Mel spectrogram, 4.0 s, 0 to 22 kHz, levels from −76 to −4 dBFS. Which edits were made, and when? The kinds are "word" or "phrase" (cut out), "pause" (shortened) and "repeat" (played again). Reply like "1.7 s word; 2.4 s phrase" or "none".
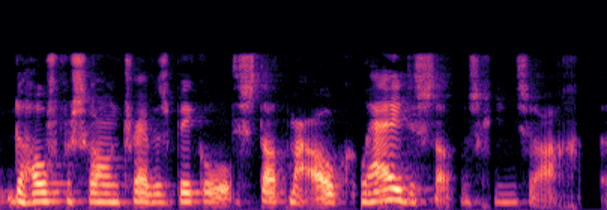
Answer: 1.5 s word; 1.9 s word; 2.4 s word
